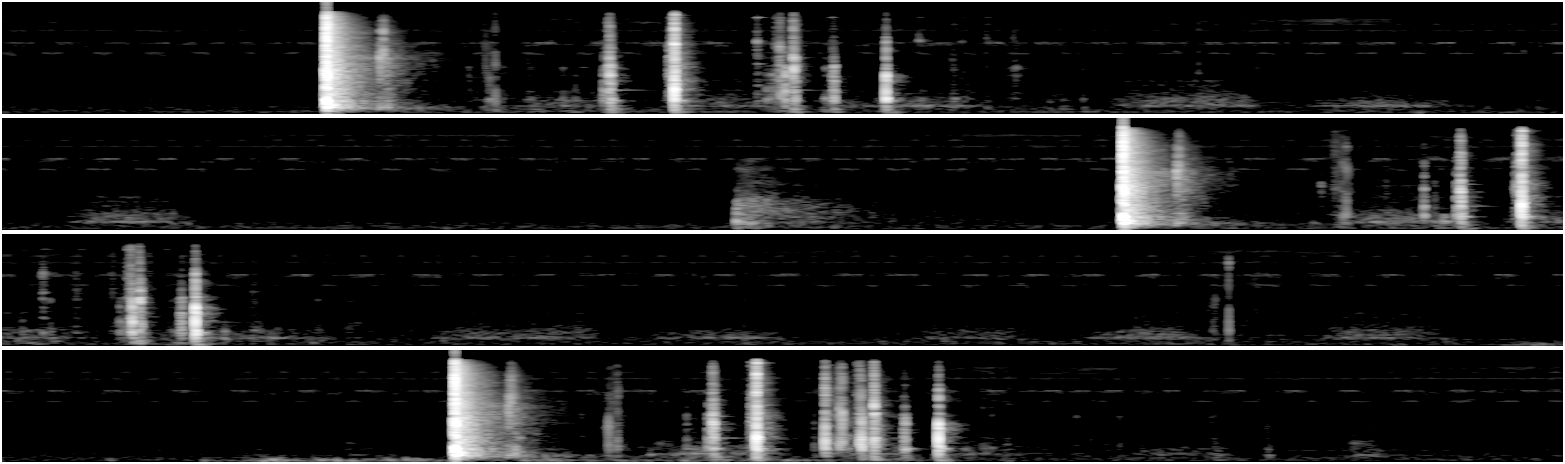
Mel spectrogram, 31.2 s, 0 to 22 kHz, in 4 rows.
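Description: Lithgow LA101 bolt-action .22 rimfire rifle firing three single shots about twelve seconds apart. Each shot is followed by a quick run of sharp metallic clicks as the bolt is worked to eject the case and chamber the next round.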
